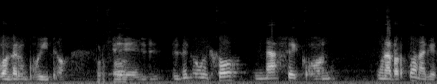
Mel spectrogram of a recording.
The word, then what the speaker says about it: Wim Hof: No, está muy bien pronunciado, método Wim Hof, como bien dijiste.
